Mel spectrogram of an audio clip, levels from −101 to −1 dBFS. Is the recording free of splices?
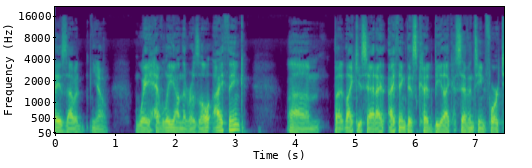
yes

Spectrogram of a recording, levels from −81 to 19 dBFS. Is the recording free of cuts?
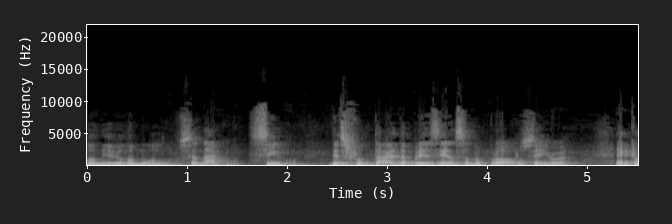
no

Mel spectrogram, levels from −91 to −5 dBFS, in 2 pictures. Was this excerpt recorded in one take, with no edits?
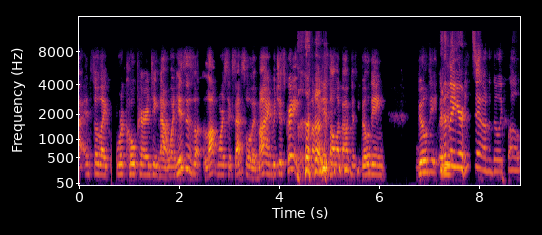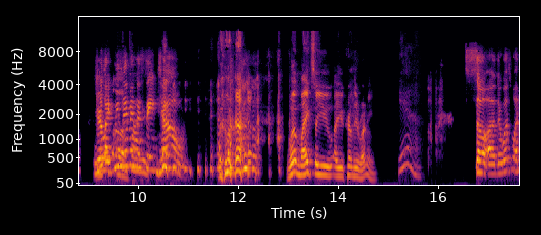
no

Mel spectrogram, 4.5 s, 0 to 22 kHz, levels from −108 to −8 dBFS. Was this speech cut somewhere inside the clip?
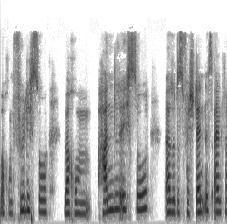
no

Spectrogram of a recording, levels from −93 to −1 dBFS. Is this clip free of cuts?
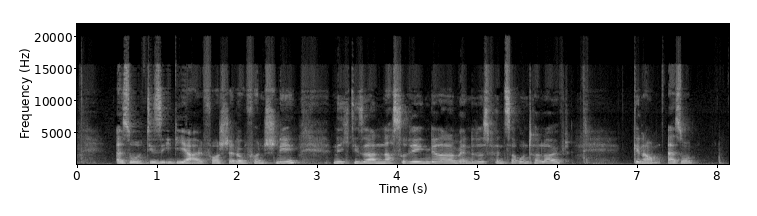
yes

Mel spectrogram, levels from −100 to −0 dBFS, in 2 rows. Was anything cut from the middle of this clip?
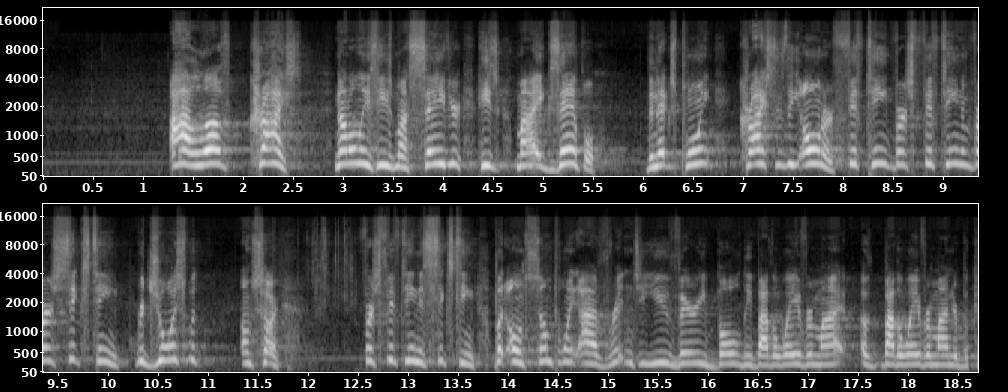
yes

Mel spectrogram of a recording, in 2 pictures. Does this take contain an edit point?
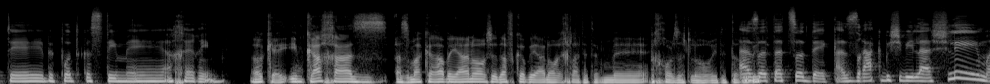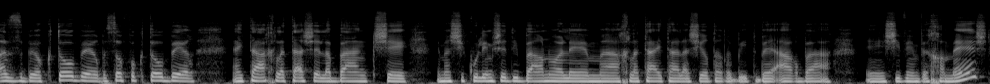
no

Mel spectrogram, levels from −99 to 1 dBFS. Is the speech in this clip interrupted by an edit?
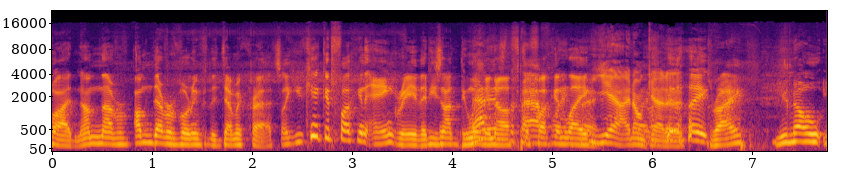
yes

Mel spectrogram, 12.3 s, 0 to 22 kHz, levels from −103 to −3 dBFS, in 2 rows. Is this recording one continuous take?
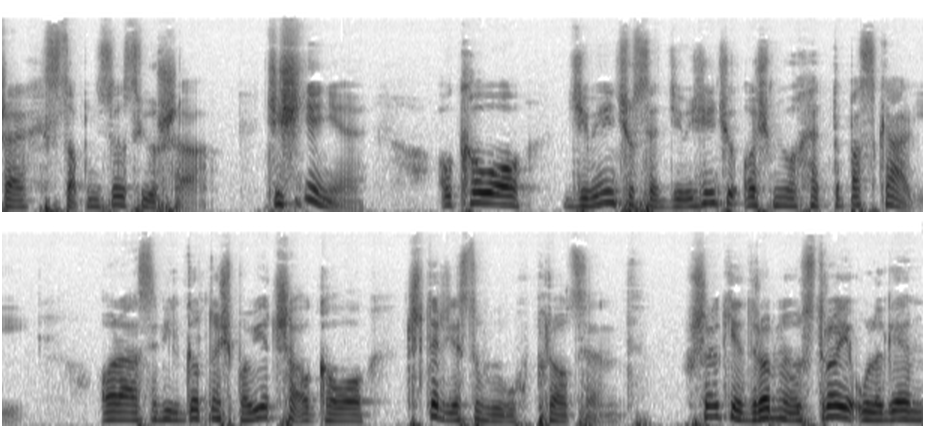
no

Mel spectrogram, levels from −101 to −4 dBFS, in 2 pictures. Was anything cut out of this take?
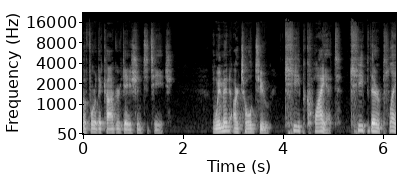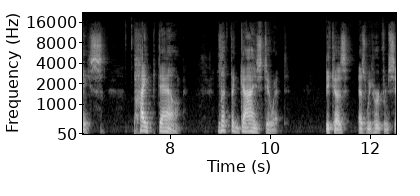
yes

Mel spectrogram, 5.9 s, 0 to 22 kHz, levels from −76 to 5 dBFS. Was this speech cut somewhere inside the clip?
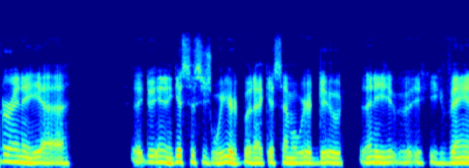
yes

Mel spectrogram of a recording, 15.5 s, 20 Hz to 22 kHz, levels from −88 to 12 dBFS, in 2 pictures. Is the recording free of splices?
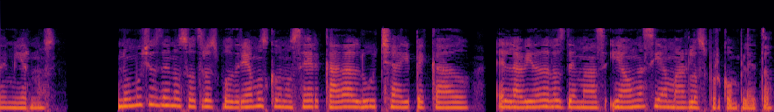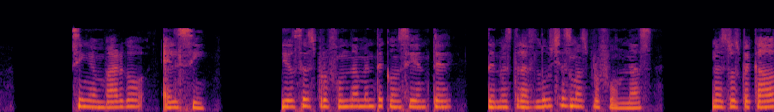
yes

